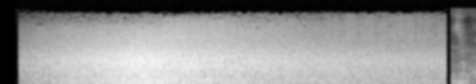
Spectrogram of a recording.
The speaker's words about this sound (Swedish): Jag måste bara säga här att det lät väldigt roligt att det lät nog under vattnet. Alltså det, låg, det lät väldigt roligt måste jag säga.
